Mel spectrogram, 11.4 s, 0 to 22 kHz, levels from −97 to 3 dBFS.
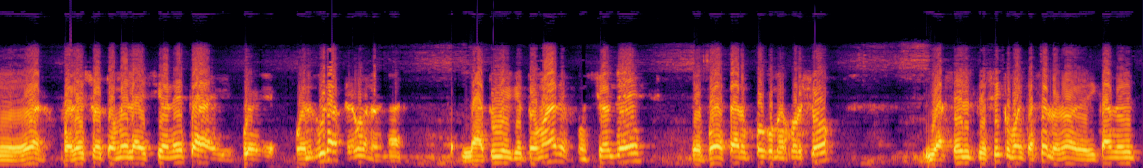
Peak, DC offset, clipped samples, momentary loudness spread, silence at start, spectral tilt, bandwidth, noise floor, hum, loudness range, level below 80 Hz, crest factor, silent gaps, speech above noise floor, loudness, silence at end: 0 dBFS; under 0.1%; under 0.1%; 7 LU; 0 s; -5.5 dB/octave; 7.4 kHz; -36 dBFS; none; 2 LU; -54 dBFS; 10 dB; none; 27 dB; -10 LUFS; 0.05 s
